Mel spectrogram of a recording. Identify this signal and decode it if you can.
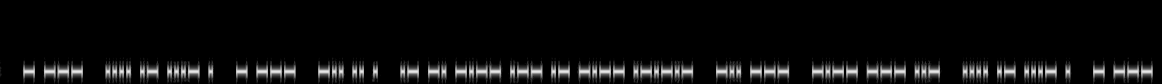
Morse code, heard as a keyed tone, about 35 wpm, 600 Hz. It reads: TO HAVE TO DIE ANYWAY. DO YOU HAVE TO
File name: the old man and the sea 2 35wpm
